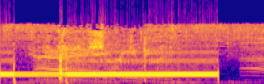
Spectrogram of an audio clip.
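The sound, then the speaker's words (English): A loud, steady telephone line tone, like a busy signal, hums over a phone connection for about two seconds after an incoming call was answered too late, then cuts off abruptly, leaving faint background noise. “I took too long to answer the phone.”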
